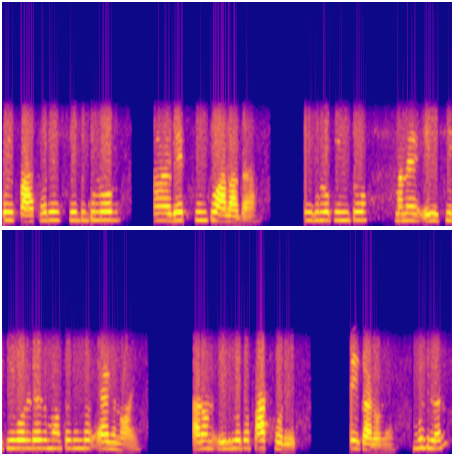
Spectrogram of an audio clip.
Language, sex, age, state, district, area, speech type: Bengali, female, 60+, West Bengal, Purba Medinipur, rural, conversation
